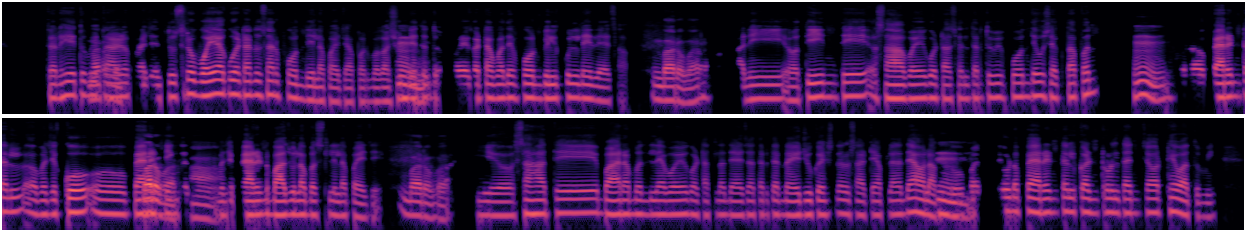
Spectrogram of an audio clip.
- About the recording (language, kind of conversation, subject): Marathi, podcast, दिवसात स्क्रीनपासून दूर राहण्यासाठी तुम्ही कोणते सोपे उपाय करता?
- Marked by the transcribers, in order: unintelligible speech; in English: "पॅरेंटल"; in English: "पॅरेंटिंग"; in English: "पॅरेंटल कंट्रोल"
